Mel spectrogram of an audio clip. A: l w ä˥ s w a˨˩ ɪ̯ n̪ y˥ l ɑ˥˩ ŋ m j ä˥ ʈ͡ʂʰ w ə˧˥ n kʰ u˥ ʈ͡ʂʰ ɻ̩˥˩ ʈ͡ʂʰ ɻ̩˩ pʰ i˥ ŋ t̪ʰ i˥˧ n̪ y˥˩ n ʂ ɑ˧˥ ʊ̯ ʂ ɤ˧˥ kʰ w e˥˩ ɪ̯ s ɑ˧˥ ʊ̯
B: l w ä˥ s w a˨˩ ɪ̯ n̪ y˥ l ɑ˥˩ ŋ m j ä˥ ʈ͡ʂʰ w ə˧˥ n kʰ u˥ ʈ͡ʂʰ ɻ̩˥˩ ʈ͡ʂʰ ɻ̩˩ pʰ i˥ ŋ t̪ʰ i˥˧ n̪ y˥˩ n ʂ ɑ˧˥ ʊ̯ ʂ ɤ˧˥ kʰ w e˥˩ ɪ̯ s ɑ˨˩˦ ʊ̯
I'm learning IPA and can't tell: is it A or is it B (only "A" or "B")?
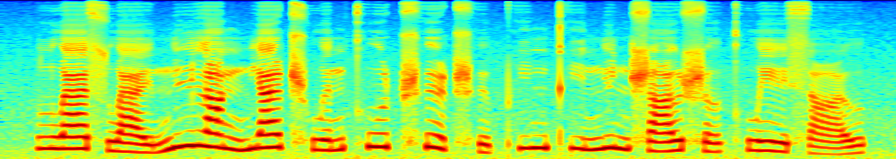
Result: B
